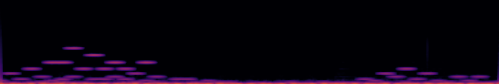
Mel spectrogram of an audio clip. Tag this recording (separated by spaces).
fiction odd oddball out peculier science scifi space strange weird whacked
